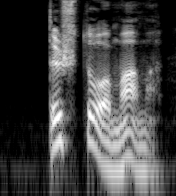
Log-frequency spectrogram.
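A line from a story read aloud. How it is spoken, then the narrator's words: Listless question. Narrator (Russian): спросил Артем вялым голосом, не поднимаясь с подушки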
